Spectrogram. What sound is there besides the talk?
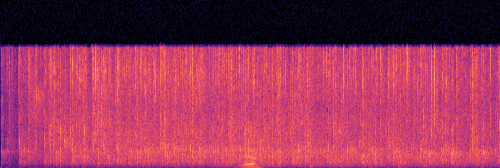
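audience applause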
